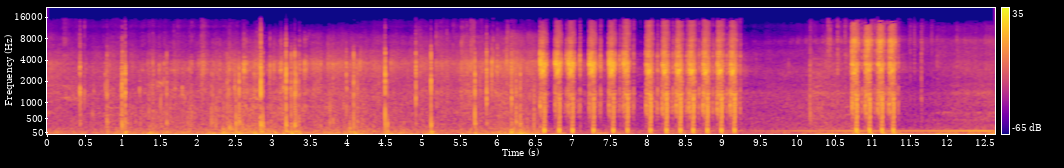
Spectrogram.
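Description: Airsoft guns firing: scattered single shots, then two rapid bursts of sharp shots, about seven a second, in the middle, and a short burst near the end.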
